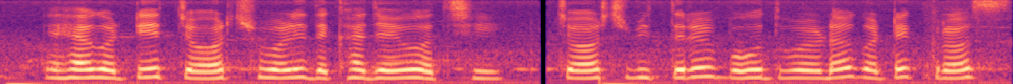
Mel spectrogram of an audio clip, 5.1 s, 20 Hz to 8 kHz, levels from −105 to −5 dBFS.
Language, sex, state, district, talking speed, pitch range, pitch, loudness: Odia, female, Odisha, Malkangiri, 140 wpm, 255-275 Hz, 265 Hz, -15 LUFS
